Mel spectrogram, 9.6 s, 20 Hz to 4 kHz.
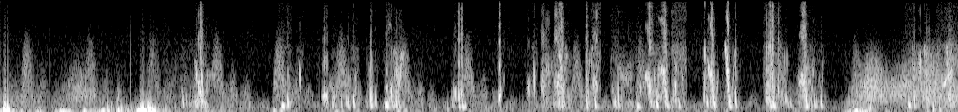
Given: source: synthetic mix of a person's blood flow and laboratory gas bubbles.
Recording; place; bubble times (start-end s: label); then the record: Doppler ultrasound of blood flow; subclavian vein
1.80-2.16 s: bubbles
2.78-2.93 s: bubbles
2.96-3.04 s: bubbles
3.17-3.59 s: bubbles
3.67-3.79 s: bubbles
3.83-4.07 s: bubbles
4.51-4.67 s: bubbles
4.97-5.04 s: bubbles
5.26-5.72 s: bubbles
5.86-6.01 s: bubbles
6.10-6.87 s: bubbles
7.01-7.19 s: bubbles
7.22-7.40 s: bubbles
7.63-7.94 s: bubbles
7.96-8.25 s: bubbles
9.04-9.59 s: bubbles
From the record:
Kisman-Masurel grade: 333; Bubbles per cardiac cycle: rolling drumbeat, 9 or more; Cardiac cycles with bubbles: 50 to 99%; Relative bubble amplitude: loud (0.450 to 0.775); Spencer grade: 3 (all of the cardiac periods contain showers or single bubble signals, but not dominating or overriding the cardiac motion signals); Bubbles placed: anywhere in the cardiac cycle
